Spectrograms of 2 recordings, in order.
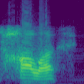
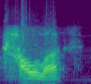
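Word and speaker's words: Haula: Eric Halla's name is Halla. It's not Howla, as it's been pronounced by some people.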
